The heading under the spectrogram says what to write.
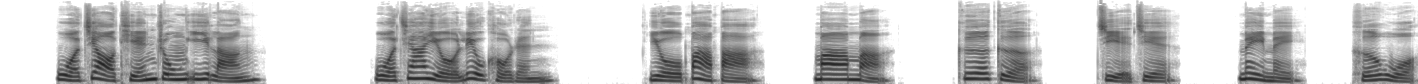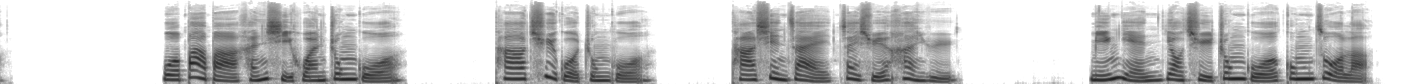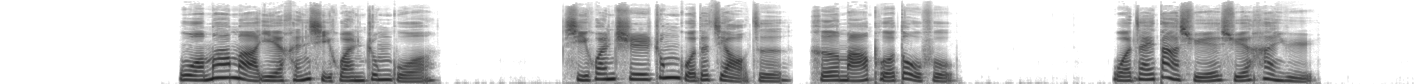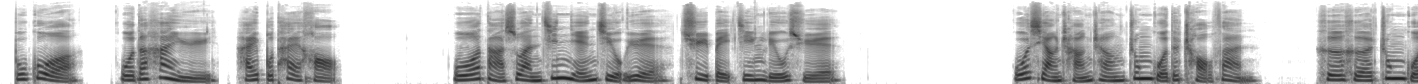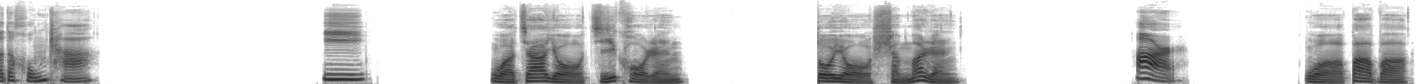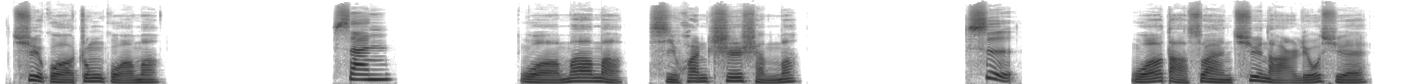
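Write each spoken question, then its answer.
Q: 我家有几口人?都有什么人?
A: 六口人:爸爸、妈妈、哥哥、姐姐、妹妹和我

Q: 我爸爸去过中国吗?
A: 去过

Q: 我妈妈喜欢吃什么?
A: 中国的饺子和麻婆豆腐

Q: 我打算去哪儿留学?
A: 北京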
